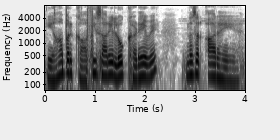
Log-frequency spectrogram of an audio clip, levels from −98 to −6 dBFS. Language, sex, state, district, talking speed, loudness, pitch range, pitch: Hindi, male, Uttar Pradesh, Lucknow, 165 wpm, -14 LUFS, 140-175 Hz, 160 Hz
